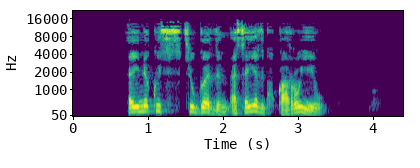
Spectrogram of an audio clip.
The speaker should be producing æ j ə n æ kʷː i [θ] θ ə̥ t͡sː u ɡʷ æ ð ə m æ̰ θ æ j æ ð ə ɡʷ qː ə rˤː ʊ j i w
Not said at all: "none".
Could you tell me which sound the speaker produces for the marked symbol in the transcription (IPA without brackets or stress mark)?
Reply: θ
